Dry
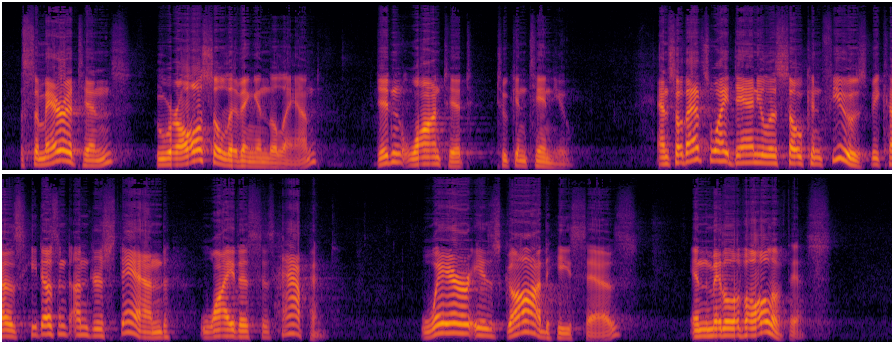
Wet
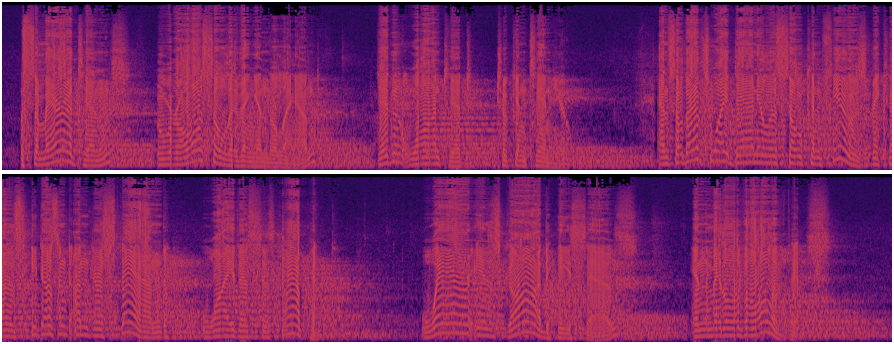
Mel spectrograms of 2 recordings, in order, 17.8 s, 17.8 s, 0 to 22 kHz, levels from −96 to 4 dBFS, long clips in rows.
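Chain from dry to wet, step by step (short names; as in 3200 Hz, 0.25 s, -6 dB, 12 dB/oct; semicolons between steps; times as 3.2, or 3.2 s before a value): on a send at -16 dB: reverb RT60 2.0 s, pre-delay 6 ms; on the sum: spectral compressor 10:1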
